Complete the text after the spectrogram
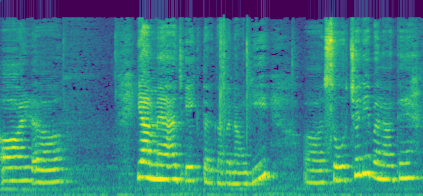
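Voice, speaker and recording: Over light background noise and audible room echo, a woman speaks at a very slow pace with high pitch. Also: ordinary pitch variation. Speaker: home cook vlogger. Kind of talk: casual cooking tutorial. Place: kitchen. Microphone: phone near.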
